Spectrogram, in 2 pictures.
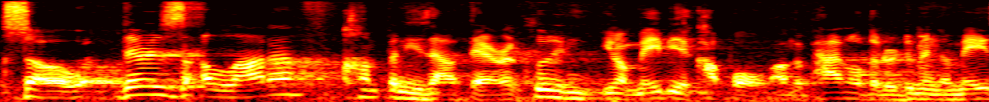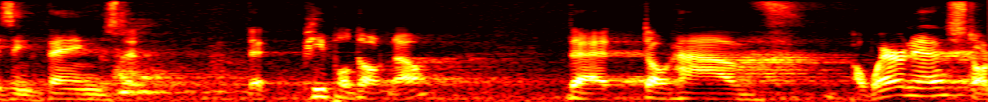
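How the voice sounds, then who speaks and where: A man with a New Jersey accent at a moderate pace, with audible room echo and noticeable background noise. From US Northeast, New Jersey. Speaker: PR agency founder and CEO. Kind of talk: panel discussion. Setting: conference stage with audience.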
